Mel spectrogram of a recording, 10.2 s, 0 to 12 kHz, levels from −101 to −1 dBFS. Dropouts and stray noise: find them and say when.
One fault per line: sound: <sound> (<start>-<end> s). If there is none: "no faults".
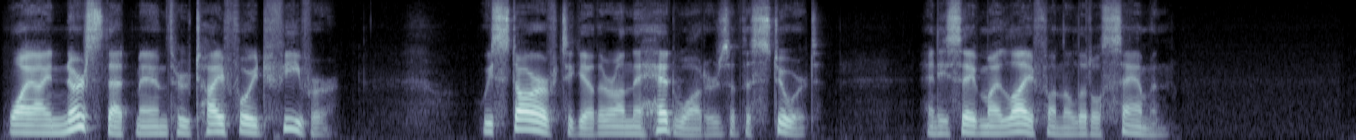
no faults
